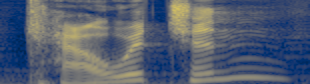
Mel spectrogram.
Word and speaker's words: Cowichan: Cowichan. That's one where it's just not obvious which syllable has the emphasis. Yeah. I want to say cow, but maybe it's co.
